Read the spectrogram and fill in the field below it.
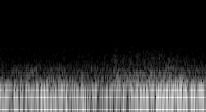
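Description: A truck engine drones.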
